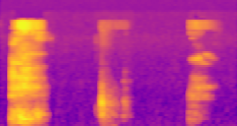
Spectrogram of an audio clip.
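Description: A man clearing his throat: a short, loud rasp at the start, then a smaller sound about a second in.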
